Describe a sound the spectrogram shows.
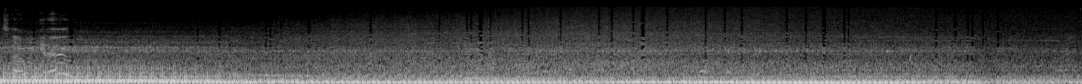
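A boat engine idles nearby with a low, steady rumble.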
